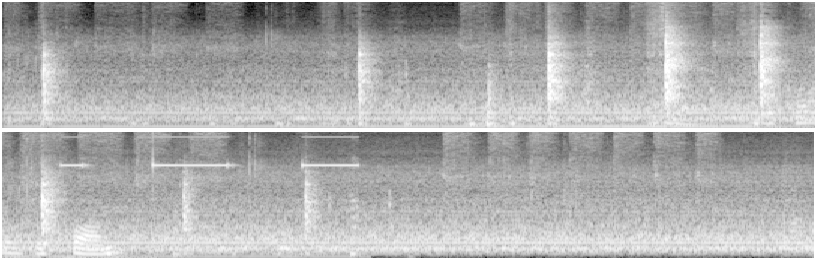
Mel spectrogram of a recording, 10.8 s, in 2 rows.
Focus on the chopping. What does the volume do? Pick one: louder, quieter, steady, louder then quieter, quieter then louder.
louder then quieter.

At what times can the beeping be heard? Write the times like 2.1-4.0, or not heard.
5.8-7.8.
